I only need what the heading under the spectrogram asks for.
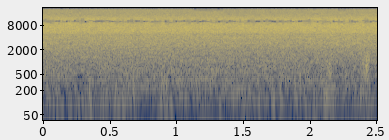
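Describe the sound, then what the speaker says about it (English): A powerful waterfall in the Bwindi rainforest of Uganda roars as a dense, steady rush of falling water, loud and continuous with no voices. "That's an incredible waterfall!"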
